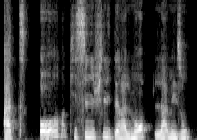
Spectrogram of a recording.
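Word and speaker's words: Hathor: et re génératrice d'ailleurs son nom se prononce at or qui signifie littéralement la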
